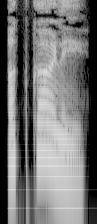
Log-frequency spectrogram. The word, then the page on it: ಅಕ್ಕಳೆ: akkaḷe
